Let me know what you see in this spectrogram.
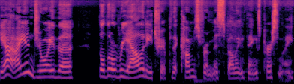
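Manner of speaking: plain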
